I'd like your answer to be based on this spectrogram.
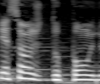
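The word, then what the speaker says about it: Dupond: No Brasil eles vieram com o original que foi lá de fora, do original mesmo, que é Dupont e Dupont. – É Dupont com T e Dupont com D, mas você não pronuncia a letra final, então...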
